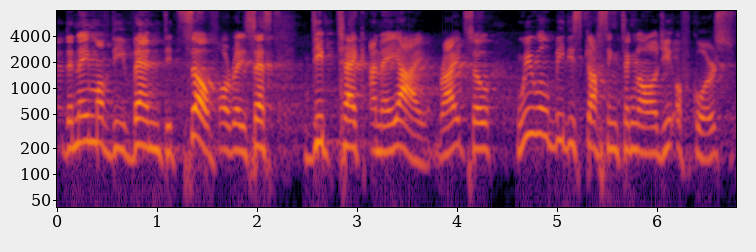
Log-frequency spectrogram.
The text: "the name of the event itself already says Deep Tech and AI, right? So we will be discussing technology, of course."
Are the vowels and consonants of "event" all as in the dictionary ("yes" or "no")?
yes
